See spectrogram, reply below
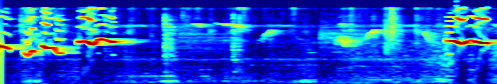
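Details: Oriental magpie-robin responding to a rival's singing: sharp swooping whistles at the start, quieter scattered chirps in between, then a steady loud whistled note near the end.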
